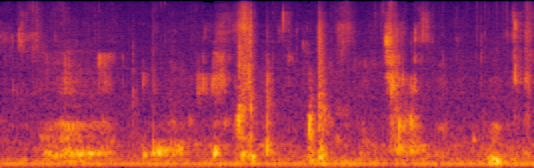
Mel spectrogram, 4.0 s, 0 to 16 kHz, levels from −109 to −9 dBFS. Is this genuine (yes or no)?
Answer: yes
